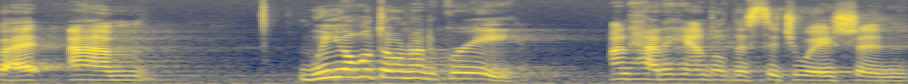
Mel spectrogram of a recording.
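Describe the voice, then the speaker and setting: The intonation is lively. There is audible room echo. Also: woman. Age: 60s. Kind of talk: onstage leadership conversation.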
